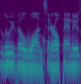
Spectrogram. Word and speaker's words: Louisville: Like it doesn't seem like intuitive that it's pronounced Louisville. Oh no. I would have thought Lewisville and I would get crucified.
